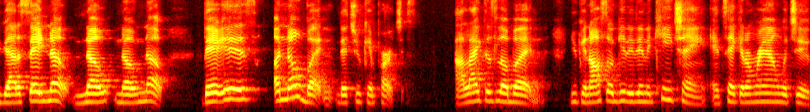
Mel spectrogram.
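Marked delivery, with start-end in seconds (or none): 0.9-2.0 firm voice from the chest, much slower. Teaching listeners to practice refusing, a firm no from the chest. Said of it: "say it with your chest".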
